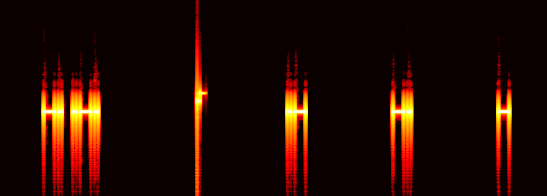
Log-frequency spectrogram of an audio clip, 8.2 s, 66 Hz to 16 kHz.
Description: Morse code, heard as a keyed tone, about 22 wpm, spaced as for 8 wpm, 700 Hz. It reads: NR ANT
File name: Top 90 QSO Elements - 8x Character Spacing - 22wpm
